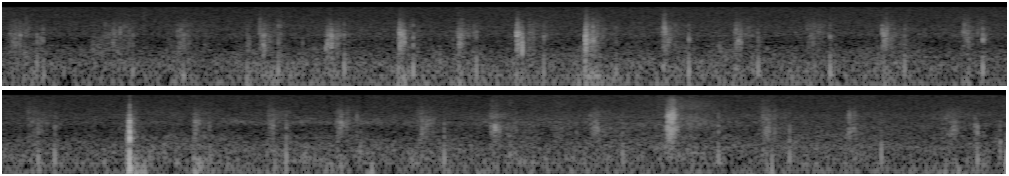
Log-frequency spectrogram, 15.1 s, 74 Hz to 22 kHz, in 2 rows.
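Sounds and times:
faint footsteps: 0.0 - 15.0.

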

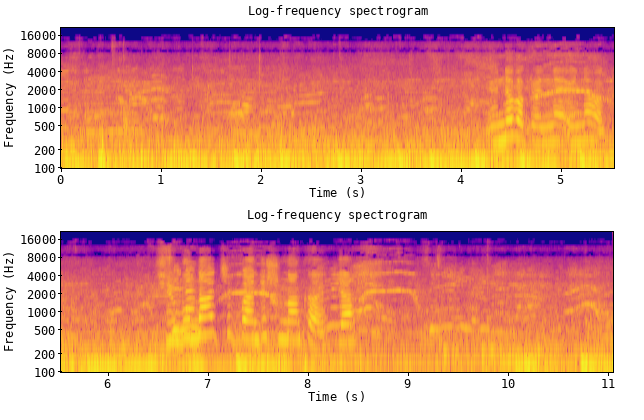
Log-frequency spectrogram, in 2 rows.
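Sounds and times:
children's voices and chatter: 0.0 - 11.0.

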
